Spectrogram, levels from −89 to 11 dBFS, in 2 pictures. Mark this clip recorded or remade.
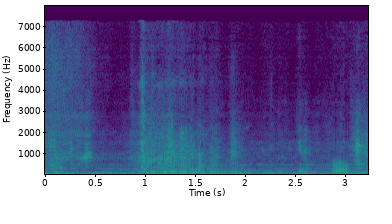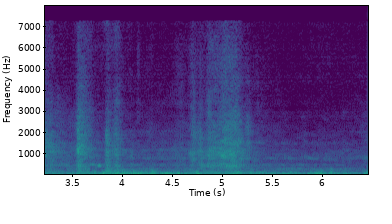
remade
